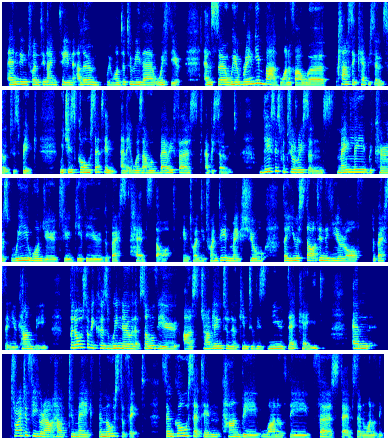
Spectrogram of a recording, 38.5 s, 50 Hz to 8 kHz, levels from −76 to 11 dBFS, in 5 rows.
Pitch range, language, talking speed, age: 185-225 Hz, English, 175 wpm, 30-49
